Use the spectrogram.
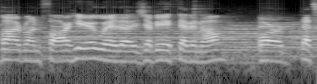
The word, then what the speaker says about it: Xavier Thévenard: Brian Pavlov, I run far here with Xavier Thévenard, or that's how I would say it in English. What is your name? Quel est ton nom en français? Tu peux le prononcer en anglais. Xavier Thévenard.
